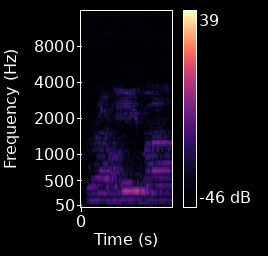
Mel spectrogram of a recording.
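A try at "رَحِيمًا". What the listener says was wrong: Good. Make the ha a bit more spicy. Rahima.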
